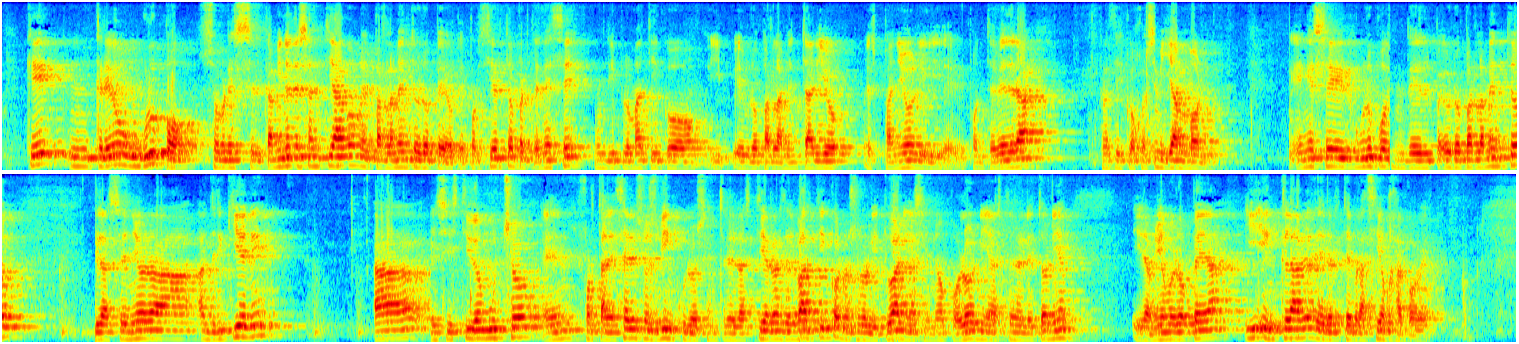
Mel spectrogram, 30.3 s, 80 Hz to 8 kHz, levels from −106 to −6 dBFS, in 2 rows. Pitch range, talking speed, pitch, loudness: 125-155 Hz, 135 wpm, 140 Hz, -20 LUFS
